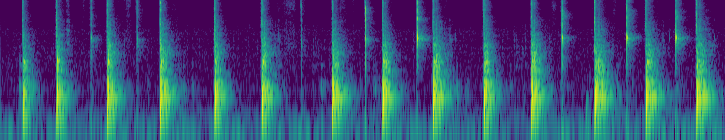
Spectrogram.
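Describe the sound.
A rhythmic pattern of sharp hand taps and claps, fairly loud, beating out a song-like groove with varied spacing and no talking over it, played as a game of tapping out a song.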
